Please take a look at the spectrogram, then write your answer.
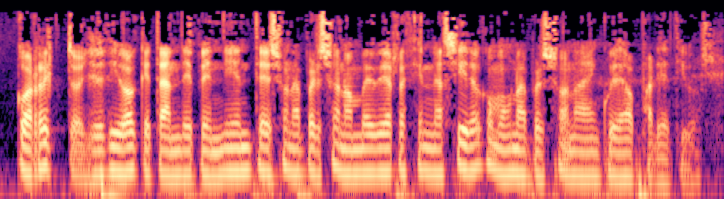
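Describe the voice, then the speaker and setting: A medium-pitched male voice at a very fast pace, fairly even in intonation, with hardly any pauses and a quiet background. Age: 60s. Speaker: CEO of a caregiver training company. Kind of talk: interview.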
